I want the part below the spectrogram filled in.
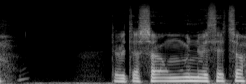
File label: "sawm", welsh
